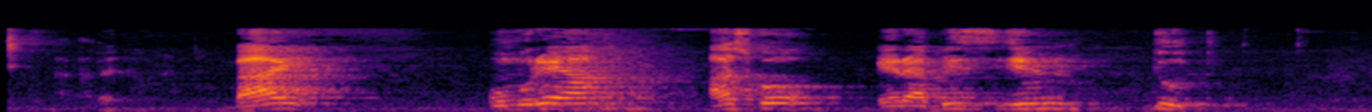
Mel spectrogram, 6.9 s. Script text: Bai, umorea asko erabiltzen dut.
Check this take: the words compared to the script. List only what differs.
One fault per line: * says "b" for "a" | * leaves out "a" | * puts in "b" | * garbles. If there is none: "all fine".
all fine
